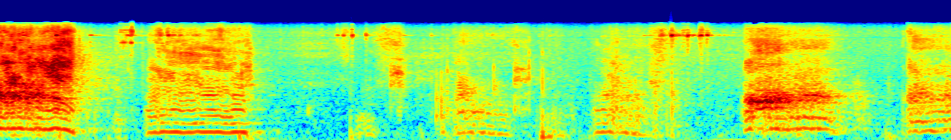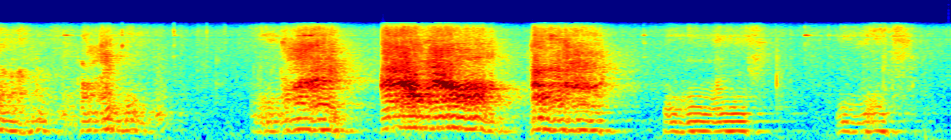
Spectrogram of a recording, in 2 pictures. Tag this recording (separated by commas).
Animal, Dog, Domestic animals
